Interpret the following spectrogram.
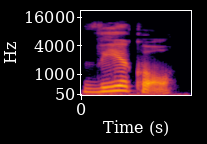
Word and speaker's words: vehicle: The challenge here is the silent h and the reduced vowels. While you might try to pronounce all four syllables, the standard British pronunciation is reduced to three. V a key all. The silent h is key here. Do not aspirate it.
